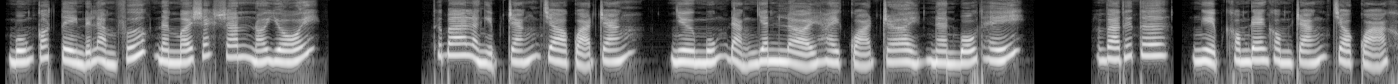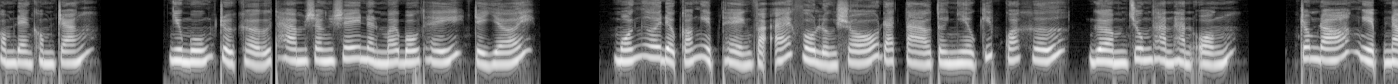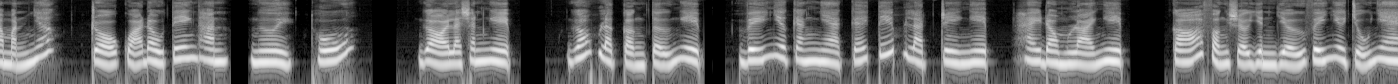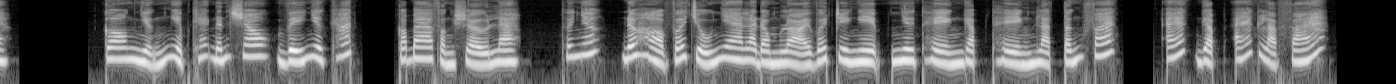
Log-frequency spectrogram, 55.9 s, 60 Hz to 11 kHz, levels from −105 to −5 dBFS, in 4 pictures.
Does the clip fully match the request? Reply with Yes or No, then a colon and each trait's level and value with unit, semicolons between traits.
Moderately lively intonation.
Yes: average, 3.7 semitones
